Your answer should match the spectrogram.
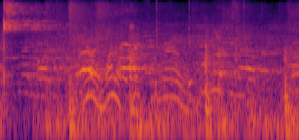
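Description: A boxing ring bell struck once at the opening, ringing briefly as it fades within about a second, while voices shout over it in a large hall.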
